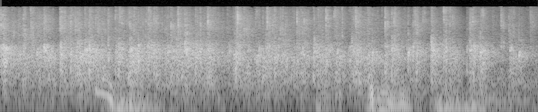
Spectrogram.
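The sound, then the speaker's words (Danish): Studio audience applause at a live show, a dense, steady clapping throughout with voices heard over it. “Velkommen til alle tre. Skal de ikke lige have en stor hånd?”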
